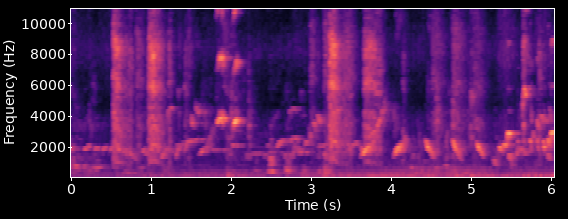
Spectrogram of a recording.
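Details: Provocation lure of a white-rumped shama (murai batu pastol): softer sequence of slurred whistles and descending sweeps broken by bursts of harsh, scratchy noise, with a low droning hum underneath.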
